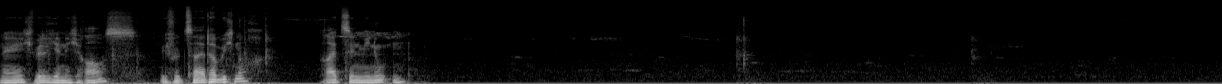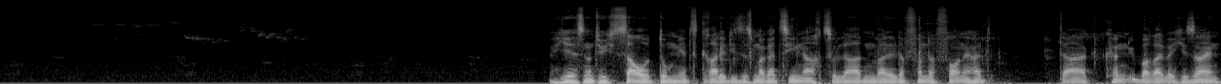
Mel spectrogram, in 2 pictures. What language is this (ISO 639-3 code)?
deu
